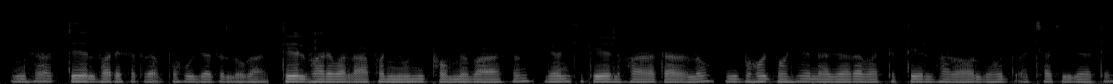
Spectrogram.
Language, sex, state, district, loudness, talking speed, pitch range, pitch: Bhojpuri, male, Uttar Pradesh, Deoria, -44 LUFS, 180 wpm, 120-130 Hz, 125 Hz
